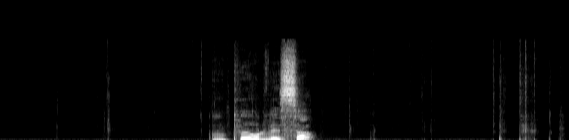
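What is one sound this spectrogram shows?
Plastic parts of a handheld device click and tap together.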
